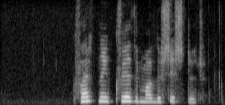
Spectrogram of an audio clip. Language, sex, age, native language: Icelandic, female, 8, German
